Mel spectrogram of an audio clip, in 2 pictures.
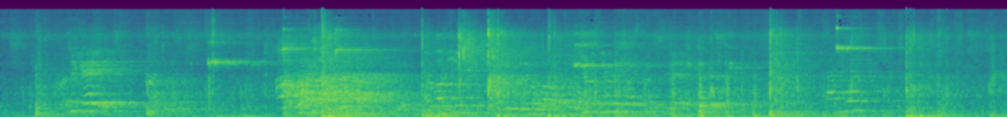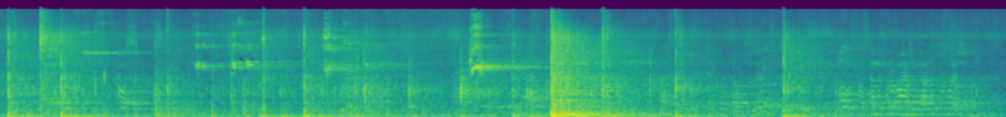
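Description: Handball match play in a sports hall: a handball bouncing on the wooden floor, players' shouts and calls, and short high squeaks, all echoing around the hall. The loudest moment is a heavy thud a few seconds before the end.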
